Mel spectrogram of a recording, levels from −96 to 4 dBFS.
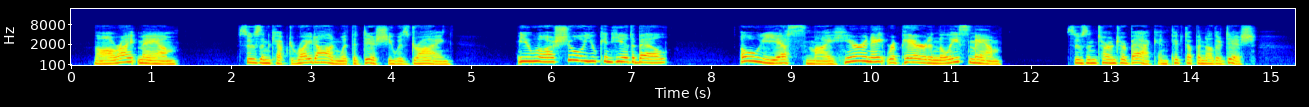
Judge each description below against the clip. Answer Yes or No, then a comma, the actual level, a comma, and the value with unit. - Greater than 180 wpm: No, average, 155 wpm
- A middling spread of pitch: No, wide, 6.5 semitones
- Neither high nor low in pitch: No, high, 200 Hz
